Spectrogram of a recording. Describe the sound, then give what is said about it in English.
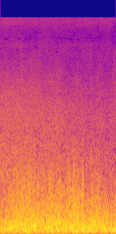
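Steady rumbling wind buffets the microphone while ocean waves wash onto a beach in the background, a continuous loud low roar with no distinct breaks and no voices. “Just going by the beach, listen to the waves.”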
